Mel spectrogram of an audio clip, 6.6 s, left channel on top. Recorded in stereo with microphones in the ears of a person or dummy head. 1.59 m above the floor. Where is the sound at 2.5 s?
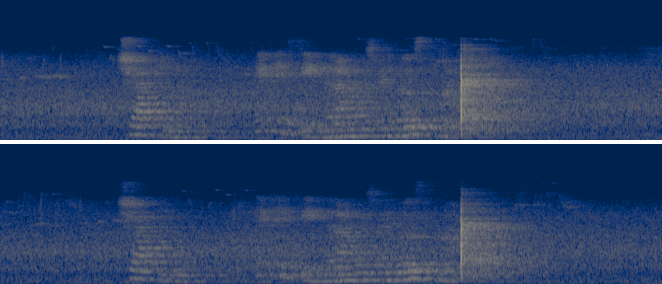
5° left (ahead or behind), 3.5 m.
